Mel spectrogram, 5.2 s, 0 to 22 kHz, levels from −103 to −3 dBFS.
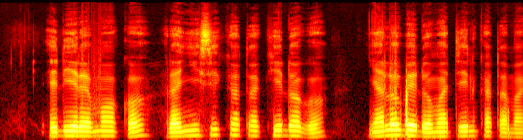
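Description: Around 0.81 s the speech gets hit with loose connector crackle, a rough, scratchy burst running to about 1.01 s, and it comes back from 3.85 to 3.97 s. That's a worn or grubby contact somewhere in the chain making and breaking as it shifts, so the signal gets chopped on and off in quick, uneven bursts. Both bursts sound irregular and gritty.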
